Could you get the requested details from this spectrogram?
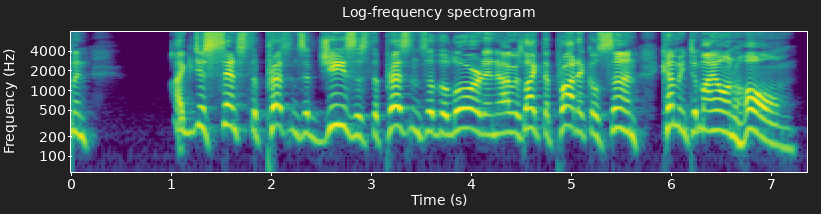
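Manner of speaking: mock high elated Fred; high-voiced Fred. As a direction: testify high and thrilled. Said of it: "now he doesn't talk like this".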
